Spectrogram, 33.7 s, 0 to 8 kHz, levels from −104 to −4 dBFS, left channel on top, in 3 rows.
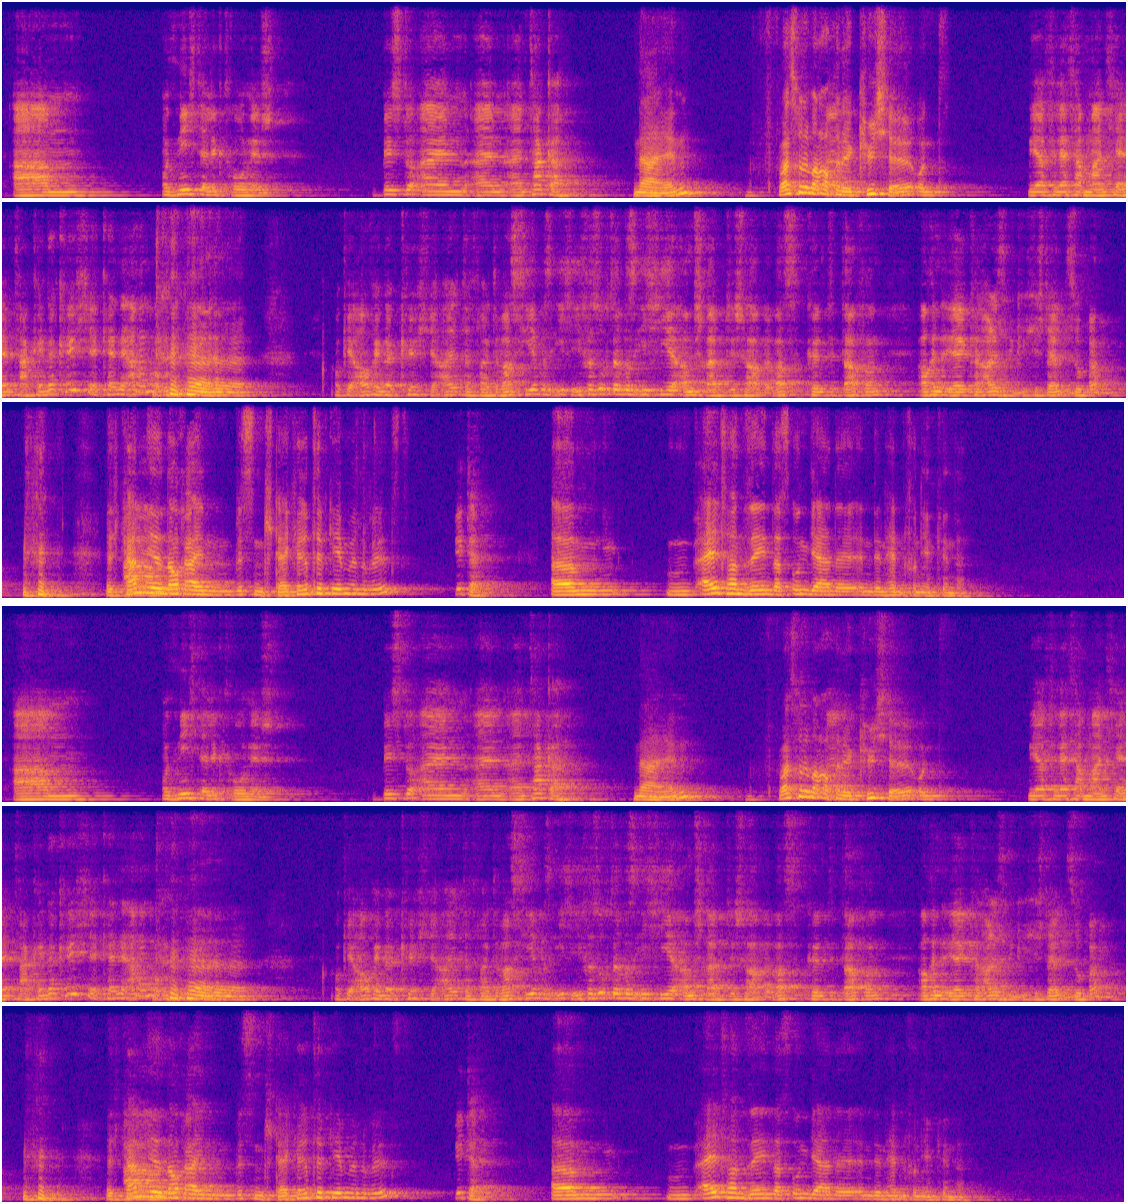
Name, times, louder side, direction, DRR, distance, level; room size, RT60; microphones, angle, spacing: voice 1, 0.1-0.9 1.6-2.7 3.8-5.7 8.2-8.4 10.3-13.2 14.6-20.1 20.4-22.3 23.7-24.4 27.0-27.3, left 1 dB, 25° left, 1.1 m, -27 dB
voice 2, 6.3-6.9 7.8-9.4 12.7-13.7 22.7-26.4 28.0-28.7 29.1-32.1, left 3 dB, 75° left, 0.6 m, -21 dB
15.5 x 7.2 x 7.7 m
head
